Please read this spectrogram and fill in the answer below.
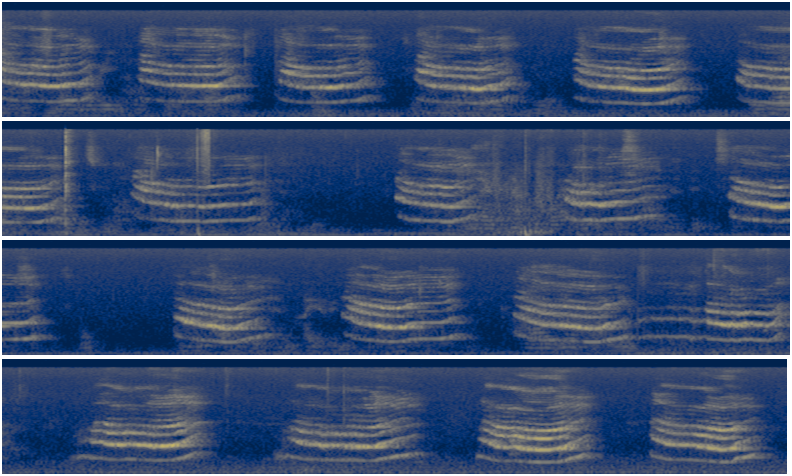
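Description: Tabby cat meowing over and over, about one meow a second, each call alike, with a short pause near the middle.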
